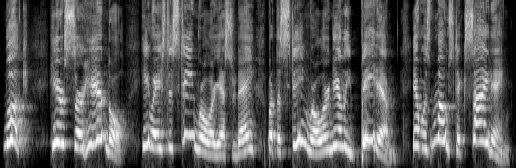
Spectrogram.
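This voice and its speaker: A man voicing an excited, eager young boy in a children's storybook. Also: very high voice, a little slow, few pauses, pitched above the performer's own voice, full character voice. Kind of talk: children's storybook character acting.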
